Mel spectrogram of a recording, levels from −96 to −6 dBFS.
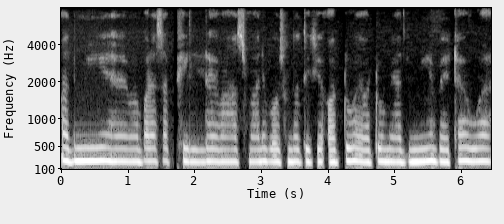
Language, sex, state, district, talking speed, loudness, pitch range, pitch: Hindi, female, Bihar, Araria, 175 wpm, -12 LUFS, 220-230 Hz, 225 Hz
